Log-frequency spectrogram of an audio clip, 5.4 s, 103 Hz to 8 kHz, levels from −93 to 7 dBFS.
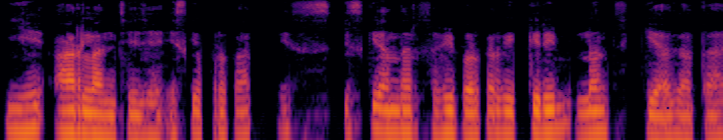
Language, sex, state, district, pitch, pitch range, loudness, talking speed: Hindi, male, Bihar, Bhagalpur, 125 Hz, 115-130 Hz, -32 LUFS, 175 wpm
